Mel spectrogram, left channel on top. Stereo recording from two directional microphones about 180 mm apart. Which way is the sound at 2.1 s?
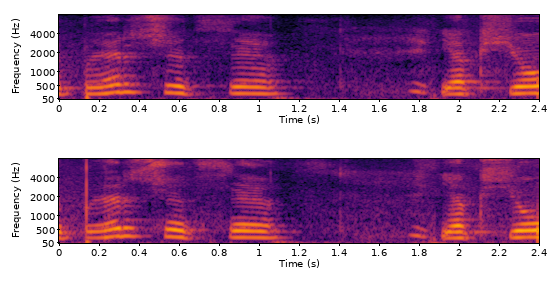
10° left (ahead or behind).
